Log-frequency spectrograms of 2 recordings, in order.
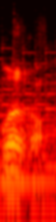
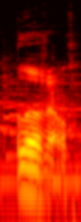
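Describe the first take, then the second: First: The name is squeezed short, with sounds dropped. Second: Every syllable of the name is said in full. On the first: The speaker calls it right. "You've got to take out all the letters of it" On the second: The speaker calls it wrong. "they'd be upset at my pronunciation of that city"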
